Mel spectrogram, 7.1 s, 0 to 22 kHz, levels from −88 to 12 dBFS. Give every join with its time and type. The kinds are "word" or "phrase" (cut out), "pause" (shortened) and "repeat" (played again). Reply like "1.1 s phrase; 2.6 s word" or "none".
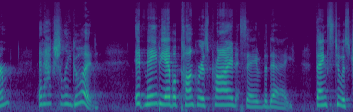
1.5 s word; 3.2 s word; 3.6 s word; 4.8 s word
